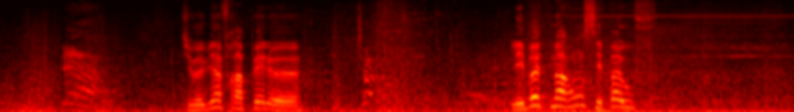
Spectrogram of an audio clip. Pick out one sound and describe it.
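A young man talks with animation close to a headset microphone.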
